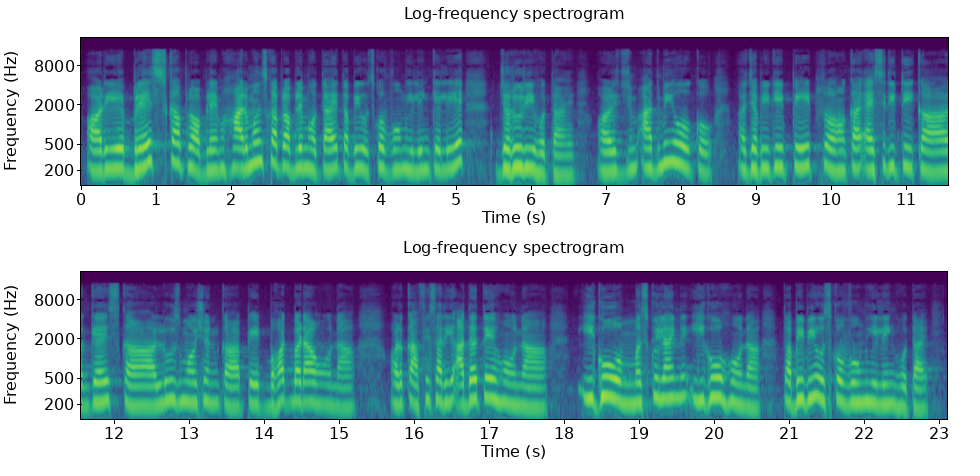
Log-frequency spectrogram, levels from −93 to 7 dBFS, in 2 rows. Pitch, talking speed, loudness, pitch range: 215 Hz, 140 wpm, -18 LUFS, 195-230 Hz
